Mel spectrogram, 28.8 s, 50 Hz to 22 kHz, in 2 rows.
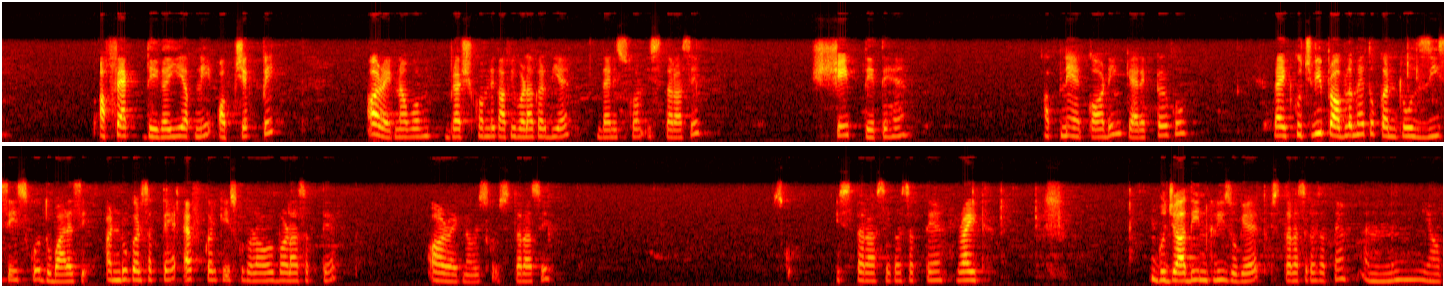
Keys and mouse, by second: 2.8-5.1 middle drag, 5.4 middle click, 6.0 click, 7.1-9.0 drag, 9.0-10.6 middle drag, 10.6-12.0 drag, 13.2 ctrl+z, 14.1 ctrl+z, 16.1 f, 18.4-21.0 drag, 24.2 ctrl+z, 24.4 ctrl+z, 24.8 ctrl+z, 25.9 f.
